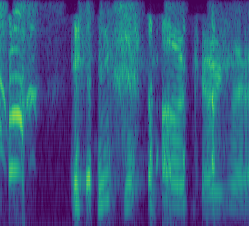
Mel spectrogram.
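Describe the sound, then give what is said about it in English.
A duck quack sound effect: a run of loud, nasal quacks in quick, uneven bursts, about half a dozen, clear, with a short pause after the first quack. “Duck. Okay. I had to get that in.”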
